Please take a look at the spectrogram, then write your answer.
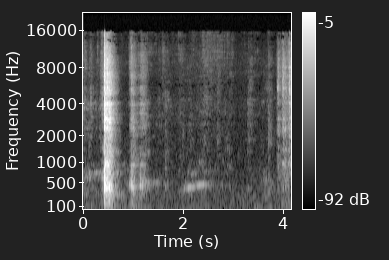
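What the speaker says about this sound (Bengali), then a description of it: "বন্ধুরা, এবার আমি ঢাকাটা খুলে নিচ্ছি।" A metal lid is lifted off a pan of cooking egg paratha with a sharp clank near the start, then a lighter knock and faint scraping, followed by brief quiet rustles. The sounds are close and isolated, with no talk.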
